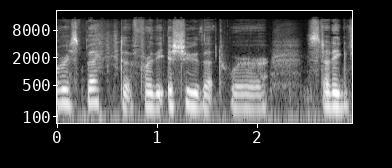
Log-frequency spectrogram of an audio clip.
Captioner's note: speaking French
